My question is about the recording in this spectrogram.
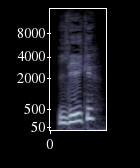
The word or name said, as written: lig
